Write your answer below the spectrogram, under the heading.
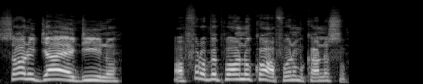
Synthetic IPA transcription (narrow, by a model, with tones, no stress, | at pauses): sɔ˦nʊ̃˦d͡ʑa˦˨æ˨diː˦˨nʊ̃˦ | ɔ˨fʊ˦ɾʊ˨bɪ˦pʰɔ˦nʊ̃˦kʰɔ˦a˨fʊ˨˦nʊ̃˦m̩ũ˨kʰa˦nʊ̃˦sʊ˨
